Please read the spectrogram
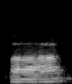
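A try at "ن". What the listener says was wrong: নুন, ফা নয় নুন, ফা হলে মাথা গোল থাকতো, নুন।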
